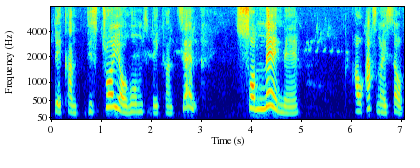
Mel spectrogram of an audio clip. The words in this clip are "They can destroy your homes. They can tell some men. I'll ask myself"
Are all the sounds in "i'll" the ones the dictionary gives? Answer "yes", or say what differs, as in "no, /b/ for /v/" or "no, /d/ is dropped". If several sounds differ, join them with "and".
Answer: no, /w/ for /l/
